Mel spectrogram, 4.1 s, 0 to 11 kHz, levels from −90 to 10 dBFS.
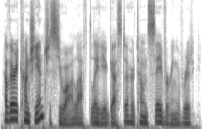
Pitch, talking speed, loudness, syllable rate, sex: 110 Hz, 190 wpm, -20 LUFS, 6.5 syllables/s, male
